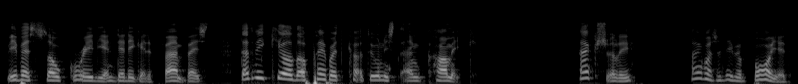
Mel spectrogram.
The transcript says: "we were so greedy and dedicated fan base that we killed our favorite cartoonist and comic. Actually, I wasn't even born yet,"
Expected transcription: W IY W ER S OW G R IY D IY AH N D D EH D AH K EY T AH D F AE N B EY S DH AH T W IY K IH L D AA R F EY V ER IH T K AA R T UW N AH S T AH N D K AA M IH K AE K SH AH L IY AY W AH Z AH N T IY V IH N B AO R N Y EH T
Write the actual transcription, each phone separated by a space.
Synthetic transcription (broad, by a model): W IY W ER S OW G R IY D IY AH N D D EH D AH K EY T AH D F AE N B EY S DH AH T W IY K IH L D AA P EY P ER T K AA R T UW N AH S T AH N K AA M IH K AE K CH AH L IY AY W AH Z AH N T IY V IH N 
